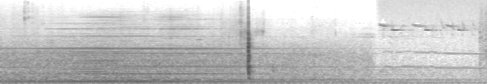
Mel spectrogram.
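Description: A steady low background hum, with one sharp click about three seconds in. Near the end it gives way to quieter outdoor ambience with birds chirping.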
